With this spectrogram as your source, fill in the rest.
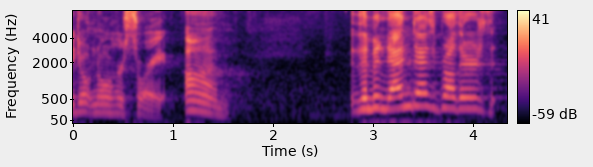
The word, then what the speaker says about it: Menendez: The Menendez brothers like intrigued me. Am I saying that wrong? I feel like you guys are laughing at me. Am I saying it wrong? Menendez.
